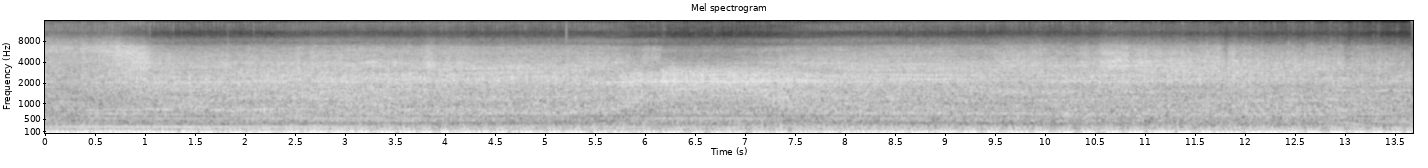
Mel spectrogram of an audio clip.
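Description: Off-road vehicle's engine idling, a steady low rumble with an even fast pulse.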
